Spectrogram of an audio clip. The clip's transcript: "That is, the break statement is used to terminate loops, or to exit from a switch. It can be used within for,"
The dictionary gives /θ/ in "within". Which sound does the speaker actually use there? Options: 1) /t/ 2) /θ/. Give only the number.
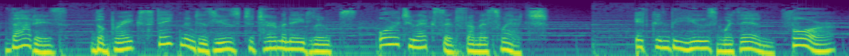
2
